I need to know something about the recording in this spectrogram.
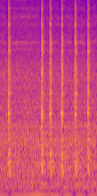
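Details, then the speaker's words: Honda Insight at auction, at idle: rhythmic sharp clacks every quarter to half second, fading when the AC is switched on. Speaker first suspected an internal engine problem, then a pulley. No power steering. "that's a pulley guys and then there's no power steering that's it's not the engine yeah there's no power steering that's a pully"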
